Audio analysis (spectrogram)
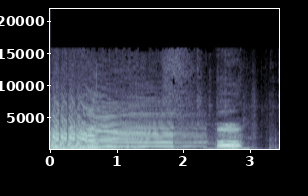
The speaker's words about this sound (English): Air horns.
